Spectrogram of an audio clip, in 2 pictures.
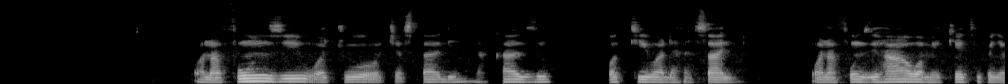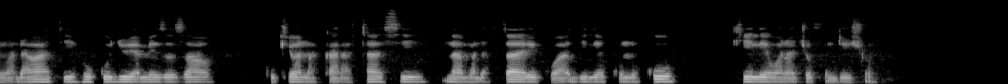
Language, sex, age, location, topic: Swahili, male, 36-49, Dar es Salaam, education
